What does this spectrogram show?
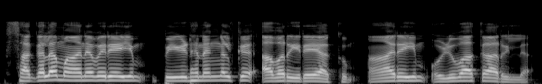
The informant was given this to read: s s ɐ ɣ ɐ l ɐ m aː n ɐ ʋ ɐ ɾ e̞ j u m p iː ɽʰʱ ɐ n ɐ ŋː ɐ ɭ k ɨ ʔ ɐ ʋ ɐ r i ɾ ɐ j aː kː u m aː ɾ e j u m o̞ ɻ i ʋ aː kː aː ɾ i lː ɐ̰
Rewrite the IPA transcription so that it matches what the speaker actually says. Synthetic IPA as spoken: s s ɐ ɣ ɐ l ɐ m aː n ɐ ʋ ɐ ɾ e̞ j u m p iː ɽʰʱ ɐ n ɐ ŋː ɐ ɭ k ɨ ʔ ɐ ʋ ɐ r i ɾ ɐ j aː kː u m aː ɾ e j u m o̞ ɻ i ʋ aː kː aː r i lː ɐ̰

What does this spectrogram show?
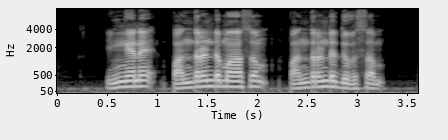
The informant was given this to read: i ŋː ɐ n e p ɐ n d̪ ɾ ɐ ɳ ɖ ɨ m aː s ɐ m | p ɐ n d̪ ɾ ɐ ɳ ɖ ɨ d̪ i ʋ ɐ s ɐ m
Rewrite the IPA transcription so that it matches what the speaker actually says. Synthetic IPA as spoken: i ŋː ɐ n e p ɐ n d̪ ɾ ɐ ɳ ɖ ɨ m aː s ɐ m | p ɐ n d̪ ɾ ɐ ɳ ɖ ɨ d̪ i ʋ ɐ s ɐ m

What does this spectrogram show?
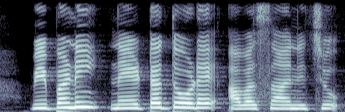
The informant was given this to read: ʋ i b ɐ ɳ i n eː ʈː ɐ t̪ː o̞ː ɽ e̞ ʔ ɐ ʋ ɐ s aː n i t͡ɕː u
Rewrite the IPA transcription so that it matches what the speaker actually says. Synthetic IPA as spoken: ʋ i b ɐ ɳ i n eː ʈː ɐ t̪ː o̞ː ɽ e̞ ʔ ɐ ʋ ɐ s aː n i t͡ɕː u

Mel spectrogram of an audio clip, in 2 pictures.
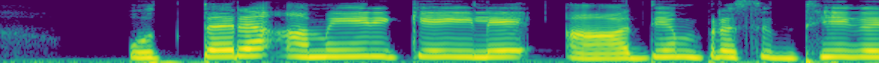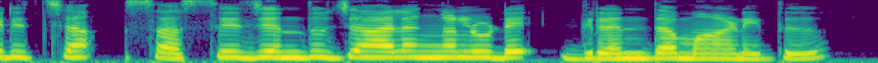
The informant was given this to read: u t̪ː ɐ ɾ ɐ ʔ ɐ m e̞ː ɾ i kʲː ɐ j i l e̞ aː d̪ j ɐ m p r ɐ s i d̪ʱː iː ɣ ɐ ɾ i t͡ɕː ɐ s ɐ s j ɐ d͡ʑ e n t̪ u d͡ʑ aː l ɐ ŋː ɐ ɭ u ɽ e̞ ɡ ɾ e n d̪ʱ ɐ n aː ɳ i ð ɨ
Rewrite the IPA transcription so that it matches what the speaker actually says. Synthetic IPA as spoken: u t̪ː ɐ ɾ ɐ ʔ ɐ m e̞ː ɾ i kʲː ɐ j i l e̞ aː d̪ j ɐ m p r ɐ s i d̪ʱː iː ɣ ɐ ɾ i t͡ɕː ɐ s ɐ s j ɐ d͡ʑ e n d̪ u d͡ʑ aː l ɐ ŋː ɐ ɭ u ɽ e̞ ɡ ɾ e n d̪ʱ ɐ m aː ɳ i ð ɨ

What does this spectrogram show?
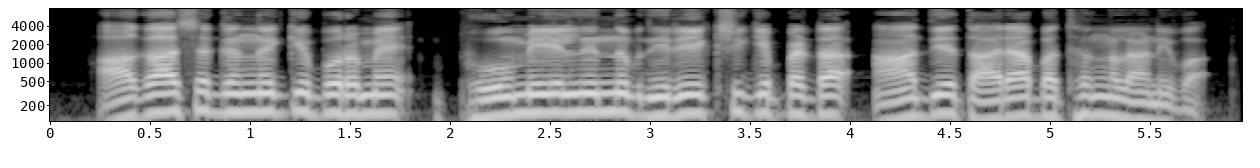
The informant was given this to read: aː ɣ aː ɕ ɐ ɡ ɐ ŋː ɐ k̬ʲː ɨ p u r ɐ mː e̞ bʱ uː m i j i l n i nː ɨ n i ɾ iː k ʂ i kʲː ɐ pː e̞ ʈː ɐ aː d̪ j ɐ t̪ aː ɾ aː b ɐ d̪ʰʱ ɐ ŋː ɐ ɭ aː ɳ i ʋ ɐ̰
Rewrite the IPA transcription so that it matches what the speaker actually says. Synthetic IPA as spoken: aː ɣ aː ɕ ɐ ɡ ɐ ŋː ɐ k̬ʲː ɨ p u r ɐ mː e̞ bʱ uː m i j i l n i nː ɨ n i ɾ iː k ʂ i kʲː ɐ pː e̞ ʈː ɐ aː d̪ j ɐ t̪ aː ɾ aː b ɐ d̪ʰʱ ɐ ŋː ɐ ɭ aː ɳ i ʋ ɐ̰

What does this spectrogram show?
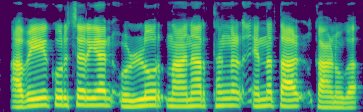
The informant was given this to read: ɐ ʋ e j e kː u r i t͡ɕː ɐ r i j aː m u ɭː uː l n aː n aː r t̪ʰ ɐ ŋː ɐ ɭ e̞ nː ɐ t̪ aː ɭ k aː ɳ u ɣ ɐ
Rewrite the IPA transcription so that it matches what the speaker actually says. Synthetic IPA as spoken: ɐ ʋ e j e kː u r i t͡ɕː ɐ r i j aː n u ɭː uː r n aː n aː r t̪ʰ ɐ ŋː ɐ ɭ e̞ nː ɐ t̪ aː ɭ k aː ɳ u ɣ ɐ

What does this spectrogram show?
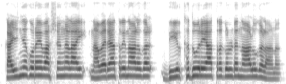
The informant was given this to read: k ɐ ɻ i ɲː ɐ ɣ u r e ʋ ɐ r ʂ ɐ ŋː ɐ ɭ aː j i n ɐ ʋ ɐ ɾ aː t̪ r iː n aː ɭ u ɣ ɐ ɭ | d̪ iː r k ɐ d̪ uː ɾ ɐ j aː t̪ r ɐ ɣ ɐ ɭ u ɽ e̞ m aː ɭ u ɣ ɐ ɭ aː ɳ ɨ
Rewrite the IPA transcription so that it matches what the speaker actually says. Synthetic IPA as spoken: k ɐ ɻ i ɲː ɐ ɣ u r e ʋ ɐ r ʂ ɐ ŋː ɐ ɭ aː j i n ɐ ʋ ɐ ɾ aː t̪ r i n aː ɭ u ɣ ɐ ɭ | d̪ iː r kʰ ɐ d̪ uː ɾ ɐ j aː t̪ r ɐ ɣ ɐ ɭ u ɽ e̞ n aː ɭ u ɣ ɐ ɭ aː ɳ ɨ

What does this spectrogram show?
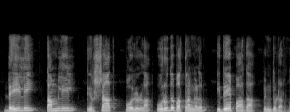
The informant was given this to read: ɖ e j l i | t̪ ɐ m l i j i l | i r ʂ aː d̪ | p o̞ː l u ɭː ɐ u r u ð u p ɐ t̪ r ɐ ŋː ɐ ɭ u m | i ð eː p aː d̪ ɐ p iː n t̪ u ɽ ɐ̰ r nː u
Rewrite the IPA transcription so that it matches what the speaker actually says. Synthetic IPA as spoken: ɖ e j l i | t̪ ɐ m l i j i l | i r ʂ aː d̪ | p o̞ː l u ɭː ɐ u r u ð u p ɐ t̪ r ɐ ŋː ɐ ɭ u m | i ð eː p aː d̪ ɐ p i n t̪ u ɽ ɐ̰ r nː u

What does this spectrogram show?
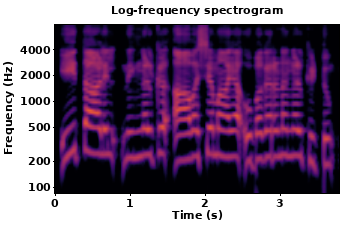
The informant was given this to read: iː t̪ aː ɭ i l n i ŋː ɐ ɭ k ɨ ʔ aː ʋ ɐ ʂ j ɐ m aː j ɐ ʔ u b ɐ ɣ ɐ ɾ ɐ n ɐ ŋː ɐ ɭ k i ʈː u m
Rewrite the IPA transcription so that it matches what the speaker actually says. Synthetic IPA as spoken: iː t̪ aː ɭ i l n i ŋː ɐ ɭ k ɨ ʔ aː ʋ ɐ ɕ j ɐ m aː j ɐ ʔ u b ɐ ɣ ɐ ɾ ɐ ɳ ɐ ŋː ɐ ɭ k i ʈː u m

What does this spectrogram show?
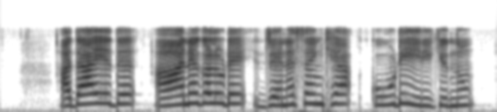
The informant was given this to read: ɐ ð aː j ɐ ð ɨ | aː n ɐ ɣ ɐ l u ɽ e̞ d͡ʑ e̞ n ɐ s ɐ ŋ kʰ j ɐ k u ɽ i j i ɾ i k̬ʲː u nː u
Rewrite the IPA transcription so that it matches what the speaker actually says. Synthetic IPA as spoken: ɐ ð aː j ɐ ð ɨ | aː n ɐ ɣ ɐ ɭ u ɽ e̞ d͡ʑ e̞ n ɐ s ɐ ŋ kʰ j ɐ k uː ɽ i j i ɾ i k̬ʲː u nː u

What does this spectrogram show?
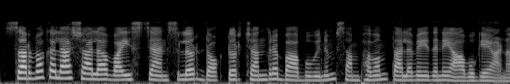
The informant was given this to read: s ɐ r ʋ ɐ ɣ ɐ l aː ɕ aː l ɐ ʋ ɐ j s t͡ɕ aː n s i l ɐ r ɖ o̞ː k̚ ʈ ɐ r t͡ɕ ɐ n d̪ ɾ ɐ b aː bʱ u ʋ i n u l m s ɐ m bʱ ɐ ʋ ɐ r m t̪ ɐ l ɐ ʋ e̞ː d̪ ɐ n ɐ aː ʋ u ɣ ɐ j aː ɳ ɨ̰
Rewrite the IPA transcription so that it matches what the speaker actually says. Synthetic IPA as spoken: s ɐ r ʋ ɐ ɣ ɐ l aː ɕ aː l ɐ ʋ ɐ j s t͡ɕ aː n s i l ɐ r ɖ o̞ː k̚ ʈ ɐ r t͡ɕ ɐ n d̪ ɾ ɐ b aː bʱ u ʋ i n u m s ɐ m bʱ ɐ ʋ ɐ m t̪ ɐ l ɐ ʋ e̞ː d̪ ɐ n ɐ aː ʋ u ɣ ɐ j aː ɳ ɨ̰

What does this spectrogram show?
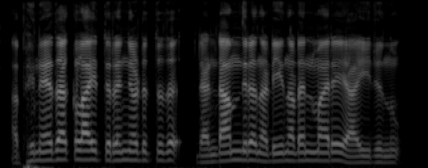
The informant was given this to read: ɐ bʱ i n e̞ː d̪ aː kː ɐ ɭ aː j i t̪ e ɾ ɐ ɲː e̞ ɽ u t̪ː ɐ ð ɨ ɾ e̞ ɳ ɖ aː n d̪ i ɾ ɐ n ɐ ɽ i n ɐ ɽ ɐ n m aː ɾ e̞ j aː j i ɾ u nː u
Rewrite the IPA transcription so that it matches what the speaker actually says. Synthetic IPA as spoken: ɐ bʱ i n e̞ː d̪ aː kː ɐ ɭ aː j i t̪ i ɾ ɐ ɲː e̞ ɽ u t̪ː ɐ ð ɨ ɾ e̞ ɳ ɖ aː m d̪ i ɾ ɐ n ɐ ɽ i n ɐ ɽ ɐ n m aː ɾ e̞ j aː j i ɾ u nː u

